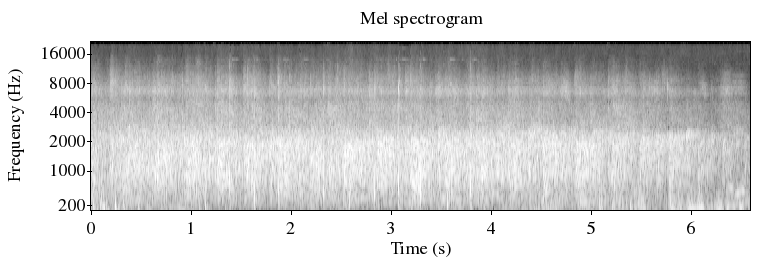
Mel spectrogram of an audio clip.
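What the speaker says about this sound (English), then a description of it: "I hope you'll join me in giving them both a big round of applause" Loud, dense applause from a conference audience after a breakout speakers' session, sustained evenly and fading slightly toward the end.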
